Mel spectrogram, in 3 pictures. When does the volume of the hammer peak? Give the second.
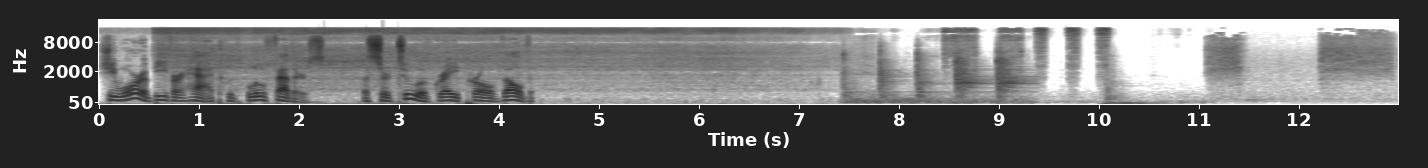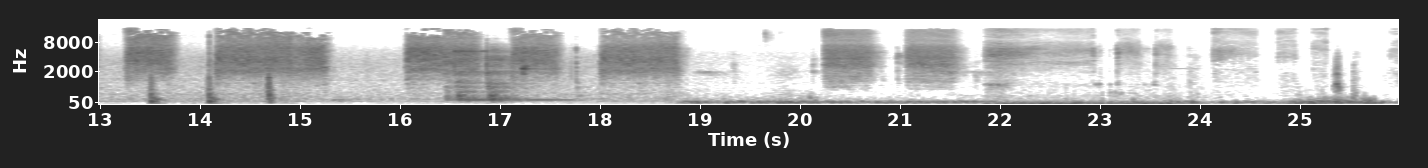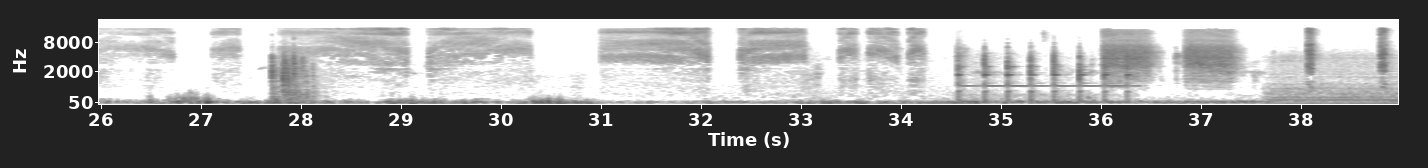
9 s.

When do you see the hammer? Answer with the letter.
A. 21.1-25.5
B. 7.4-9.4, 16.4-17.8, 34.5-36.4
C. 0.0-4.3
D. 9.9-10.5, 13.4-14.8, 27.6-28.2
B.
